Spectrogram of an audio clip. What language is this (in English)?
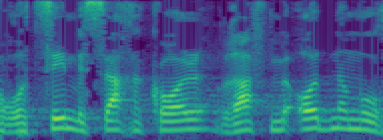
Hebrew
